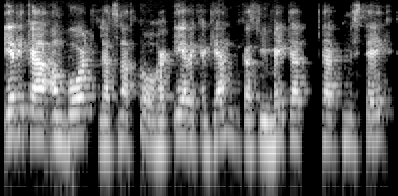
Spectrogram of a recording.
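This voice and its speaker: A man's voice: on the high side, steady tone, brisk. A man in his forties hosting an online round table, talking hesitantly with many fillers and restarts over a video call. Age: 40s. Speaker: host. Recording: echoey room, dull lo-fi sound.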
